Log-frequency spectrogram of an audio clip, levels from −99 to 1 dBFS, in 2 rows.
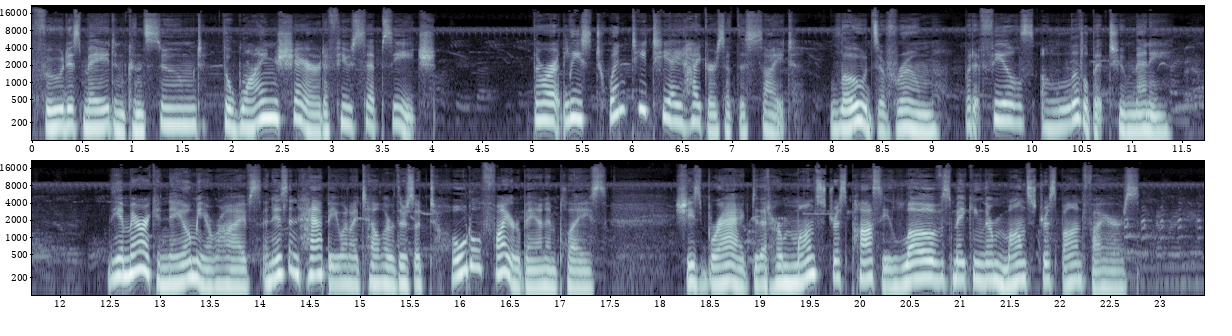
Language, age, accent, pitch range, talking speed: English, 40-59, American, 145-195 Hz, 160 wpm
